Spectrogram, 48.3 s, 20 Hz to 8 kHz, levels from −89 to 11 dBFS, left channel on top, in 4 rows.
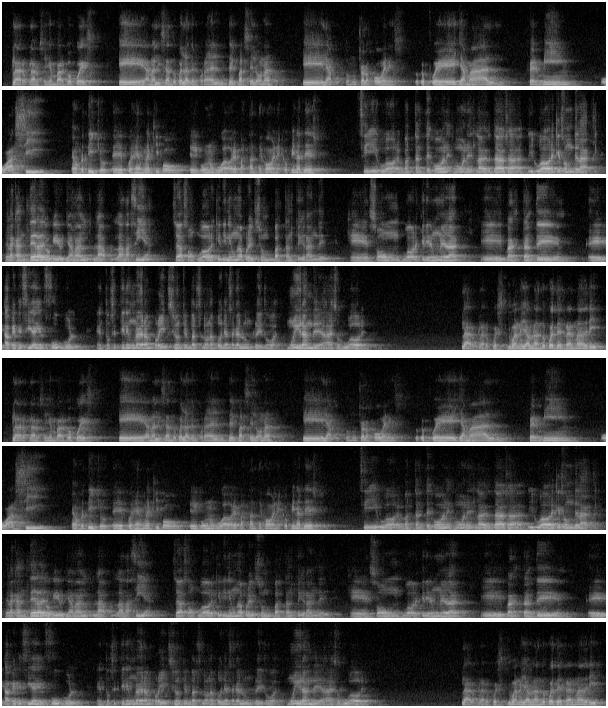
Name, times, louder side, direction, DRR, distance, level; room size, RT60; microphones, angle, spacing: voice 1, 0.2-1.8 2.3-5.4 6.0-6.6 6.9-7.8 8.3-10.0 10.5-11.4 12.0-12.9 13.5-18.4 45.4-48.1, left 1 dB, 40° left, 4 dB, 1.9 m, -25 dB
voice 2, 19.2-23.8 24.2-27.1 27.6-30.6 31.1-33.3 33.7-35.4 35.9-37.8 38.1-43.5, left 1 dB, 55° left, 5 dB, 2.6 m, -25 dB
25.0 x 20.0 x 8.2 m, 0.97 s
head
